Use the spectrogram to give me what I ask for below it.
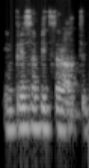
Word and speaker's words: Impresa Pizzarotti: Now you're going to pronounce that properly for me. That's perfect, Kevin. Impresa Pizzarotti, that's perfect.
